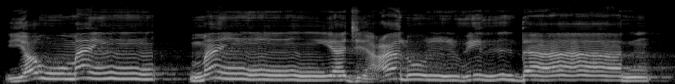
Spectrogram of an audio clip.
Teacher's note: یوما یجعل الولدان، یوما قاعدہ ہے کہ تنوین کے بعد، یعنی نون ساکن یا تنوین کے بعد، تو یہاں تنوین کے بعد ادغام مع الغنہ کے 4 حرفوں میں سے یا ہے، تو یہاں غنہ کر کے پڑھیں گے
